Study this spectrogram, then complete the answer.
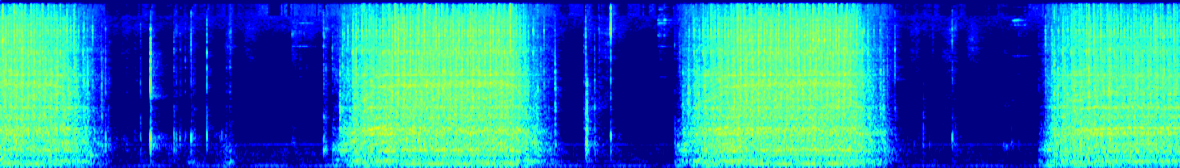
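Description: A sewing machine stitches a fabric cushion in three sustained whirring runs. Between them come quiet pauses with small clicks as the needle is lowered and the presser foot lifted to pivot at corners.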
